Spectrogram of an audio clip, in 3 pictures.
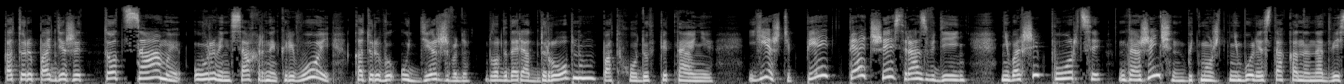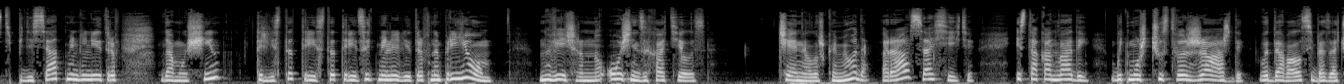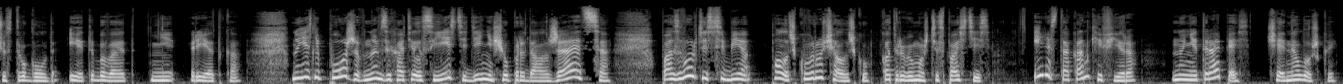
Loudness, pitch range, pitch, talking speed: -13 LUFS, 185-235 Hz, 210 Hz, 130 wpm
